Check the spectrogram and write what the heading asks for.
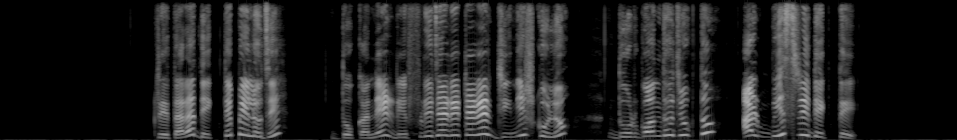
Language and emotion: Bengali, disgusted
